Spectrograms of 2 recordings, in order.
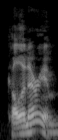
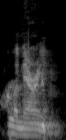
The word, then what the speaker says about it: Culinarium: Culinarium, like culinary. Culinarium.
